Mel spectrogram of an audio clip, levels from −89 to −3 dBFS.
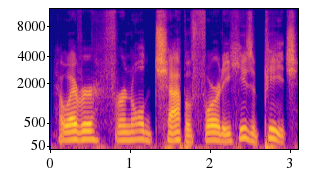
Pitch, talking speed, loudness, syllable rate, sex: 150 Hz, 195 wpm, -18 LUFS, 4.2 syllables/s, male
